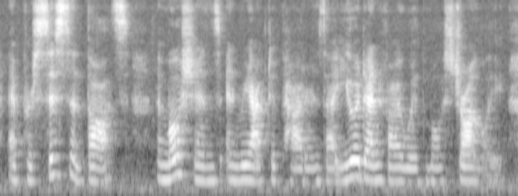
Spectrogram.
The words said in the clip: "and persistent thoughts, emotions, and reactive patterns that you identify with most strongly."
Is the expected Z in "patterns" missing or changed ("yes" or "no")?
no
